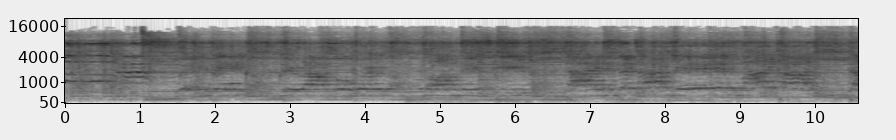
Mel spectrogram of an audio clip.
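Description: A choir singing a gospel worship song live over musical accompaniment, with sung lines moving over held low notes.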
